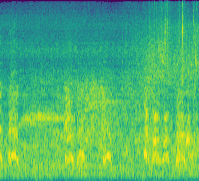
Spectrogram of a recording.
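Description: Dogs bark and yip in Hunt: Showdown in short repeated bursts at mid distance, with a whimpering quality, under steady game ambience and some background voice.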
